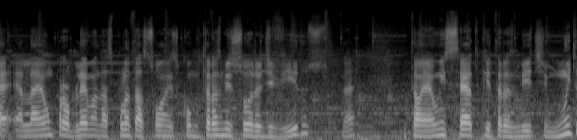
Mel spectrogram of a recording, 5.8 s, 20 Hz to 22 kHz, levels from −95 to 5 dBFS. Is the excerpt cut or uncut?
uncut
